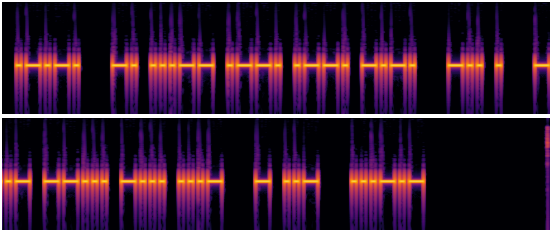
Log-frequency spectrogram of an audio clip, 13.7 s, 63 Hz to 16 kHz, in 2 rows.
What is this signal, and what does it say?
Morse code, heard as a keyed tone, about 20 wpm, 700 Hz. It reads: <AR> N3PPC DE K7BV TU <SK>
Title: Practice QSO - Exchange 4 - Ending - 20wpm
